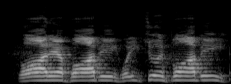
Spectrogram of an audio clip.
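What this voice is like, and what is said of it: Put-on Boston accent. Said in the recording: “I still vote Boston as the worst accent every time. ... That one's pretty bad. Especially Kevin Costner does it.”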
